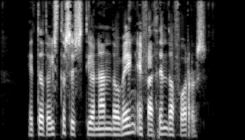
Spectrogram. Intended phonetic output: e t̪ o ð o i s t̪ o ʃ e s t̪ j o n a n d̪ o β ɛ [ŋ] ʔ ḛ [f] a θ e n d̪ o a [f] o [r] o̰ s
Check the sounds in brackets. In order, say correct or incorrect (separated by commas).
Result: correct, correct, correct, correct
